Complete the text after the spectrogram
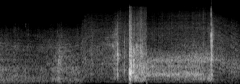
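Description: A skateboard tail snaps against the ground.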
